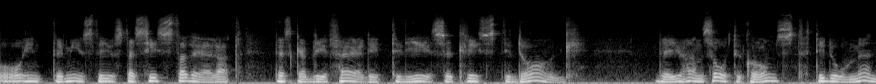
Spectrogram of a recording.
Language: Swedish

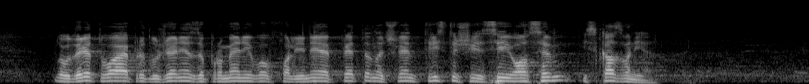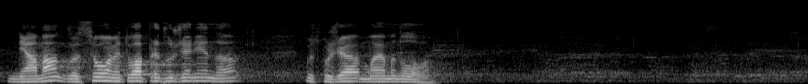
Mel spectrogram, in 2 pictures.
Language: Bulgarian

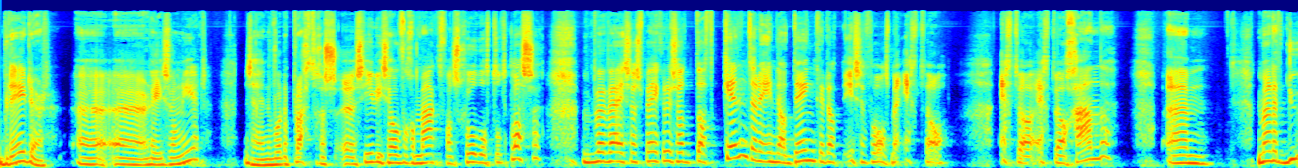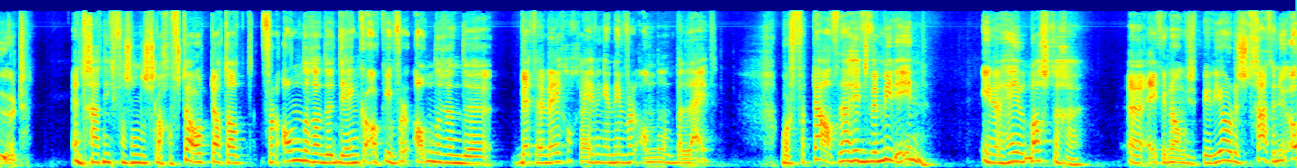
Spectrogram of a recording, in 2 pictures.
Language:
Dutch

